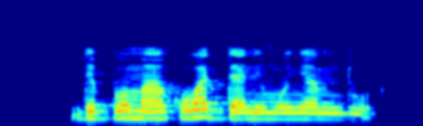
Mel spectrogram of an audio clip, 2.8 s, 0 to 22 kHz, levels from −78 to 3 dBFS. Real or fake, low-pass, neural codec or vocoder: real; 5.4 kHz; none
